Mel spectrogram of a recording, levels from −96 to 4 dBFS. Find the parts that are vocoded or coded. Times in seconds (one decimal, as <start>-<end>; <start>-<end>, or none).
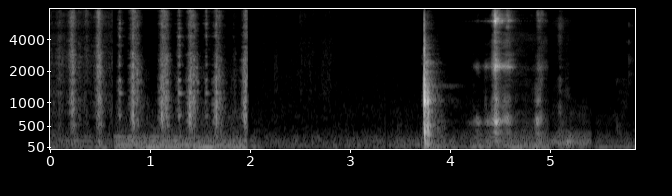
4.0-5.9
